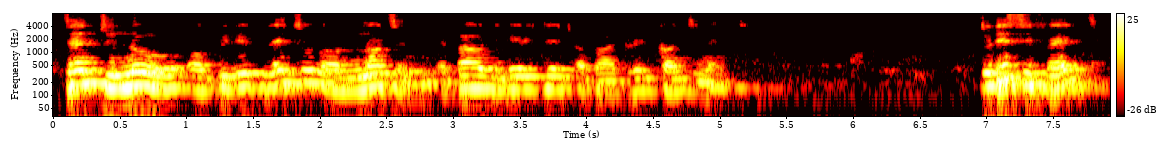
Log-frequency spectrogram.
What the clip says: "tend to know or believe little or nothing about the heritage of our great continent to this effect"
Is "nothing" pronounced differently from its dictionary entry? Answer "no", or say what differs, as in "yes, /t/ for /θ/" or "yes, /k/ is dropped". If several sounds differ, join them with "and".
yes, /t/ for /θ/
